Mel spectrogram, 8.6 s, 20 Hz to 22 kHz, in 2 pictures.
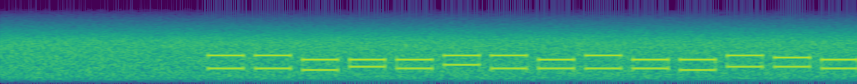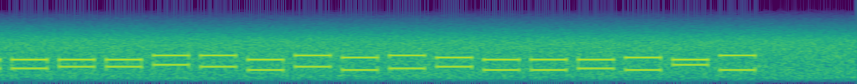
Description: DTMF, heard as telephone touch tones, dialled by machine, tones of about 180 ms, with radio hiss. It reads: 66174#64641984477#9192681142*3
